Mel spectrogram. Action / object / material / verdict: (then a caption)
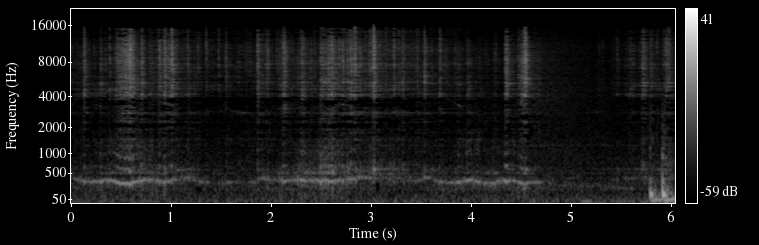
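shake / stainless steel colander with a steel ball / stainless steel / none. A solid steel ball rolls around the inner wall of a large, empty, perforated stainless steel colander with handles as the bowl is moved. It makes a continuous wavering metallic hum with bright clinks and light knocks on the thin hollow metal. A sharper, louder knock comes at the very end.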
